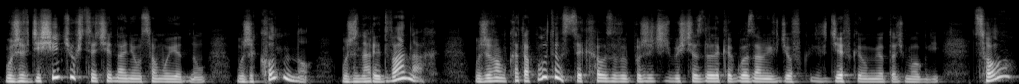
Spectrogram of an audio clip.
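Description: A man reading aloud, voicing a small male mayor who bellows indignantly in a booming voice. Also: sing-song, normal speed, mellow. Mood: outraged. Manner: roaring, indignant.

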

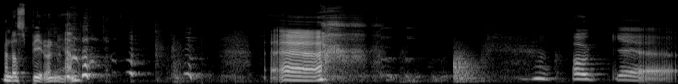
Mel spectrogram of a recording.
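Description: A woman in her thirties telling a story in a casual, animated chat, with lots of fillers and hesitations. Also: mid-range voice, vocal fry, a little hiss or hum. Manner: animated, full of fillers, acts out quoted voices.

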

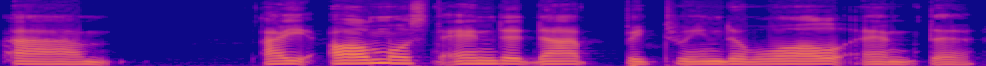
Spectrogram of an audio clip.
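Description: A woman in her seventies reminiscing in an oral history interview, halting with many restarts. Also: low-pitched, fairly even intonation, a little mellow, smooth, no room sound, studio quality. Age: 70s.

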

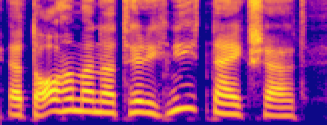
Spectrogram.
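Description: A man's voice: high-pitched, lively intonation, fast, darkish tone, dry recording, studio quality, pitched above the performer's own voice. A man playing a muddled, hesitant male customer who stammers through his answers. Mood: bumbling.

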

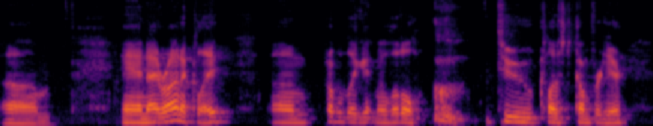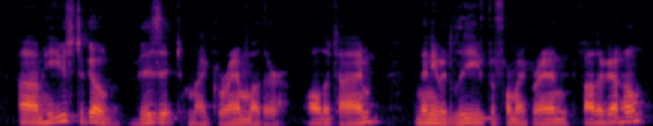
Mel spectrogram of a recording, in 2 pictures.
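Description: A man's voice: fairly low pitch, moderate pace, darkish tone. A man from central Wisconsin in a casual podcast chat, telling anecdotes in an easygoing way with many ums.

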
